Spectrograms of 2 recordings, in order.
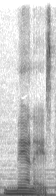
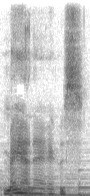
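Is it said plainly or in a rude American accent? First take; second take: plainly; rude American. First: It is said in the speaker's plain voice. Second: It is said in a rude, abrasive American accent.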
